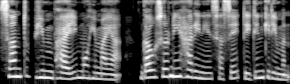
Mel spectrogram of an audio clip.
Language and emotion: Bodo, neutral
